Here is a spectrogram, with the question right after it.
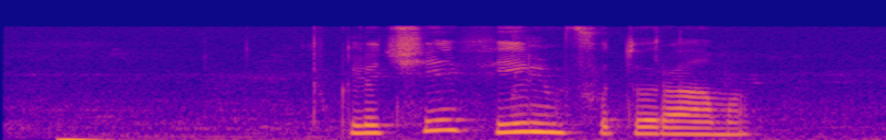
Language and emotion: Russian, sad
